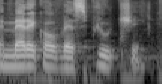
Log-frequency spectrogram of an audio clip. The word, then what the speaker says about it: Amerigo Vespucci: Amerigo Vespucci.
